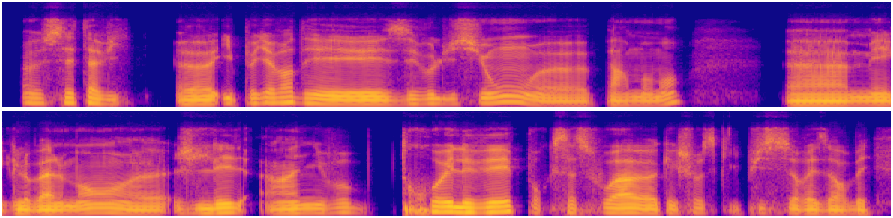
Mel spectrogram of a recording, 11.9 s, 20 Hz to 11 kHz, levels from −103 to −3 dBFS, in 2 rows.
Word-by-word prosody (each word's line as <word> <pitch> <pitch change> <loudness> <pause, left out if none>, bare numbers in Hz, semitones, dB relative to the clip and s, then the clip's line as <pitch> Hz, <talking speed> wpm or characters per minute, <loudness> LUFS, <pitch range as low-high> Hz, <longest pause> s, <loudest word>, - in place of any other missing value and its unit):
Heu, 110 -2 -4
c'est 115 +2 -3
à 110 - +3
vie. 90 -1 -8 0.3
Heu, 90 +1 +2
il 110 - -2
peut 110 - -6
y 115 - -1
avoir 120 +3 0
des 90 -5 +2
évolutions, 105 +3 -2
heu, 75 0 -3
par 80 +1 -4
moment. 80 - -5 0.7
Heu, 80 0 +2
mais 80 0 0
globalement, 85 +3 +1
heu, 80 0 -1
je 85 +2 -2
l'ai 100 +2 +4
à 80 - -8
un 85 +1 +2
niveau 95 +3 -3
b 90 - -17 0.2
trop 120 -1 +1
élevé 110 +1 +6
pour - - -14
que - - -6
ça - - -3
soit, 100 -1 +3
heu, - - +1
quelque 85 -1 -6
chose 95 0 -6
qu'il - - -17
puisse - - -5
se - - -4
résorber. 80 -2 -2
90 Hz, 185 wpm, -23 LUFS, 80-105 Hz, 0.7 s, élevé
